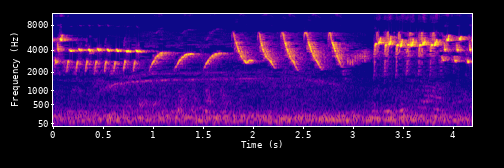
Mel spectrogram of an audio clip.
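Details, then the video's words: Canary mating song, used by breeders to bring canaries into breeding condition: fast trills, a run of rising arched notes, then bright descending sweeps repeated quickly, ending in a rapid high buzzy rattle. "Kicauan Kenari Kawin Untuk Pancingan Mengawinkan Kenari"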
